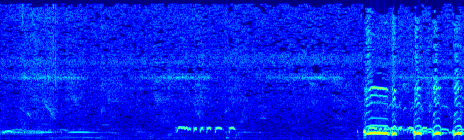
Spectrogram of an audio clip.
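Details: A crossbred Bangkok-local zebra dove among answering doves. Faint rolling trills and a short trilled phrase come first, then loud clipped cooing notes repeated quickly near the end.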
